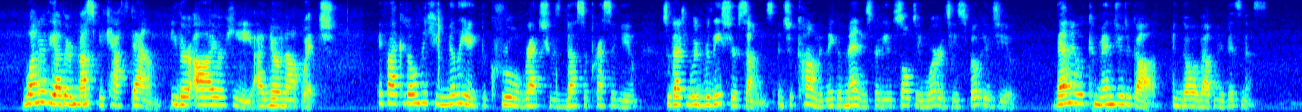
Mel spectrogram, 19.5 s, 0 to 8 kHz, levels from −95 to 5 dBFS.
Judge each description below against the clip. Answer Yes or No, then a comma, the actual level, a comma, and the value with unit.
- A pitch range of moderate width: Yes, average, 3.7 semitones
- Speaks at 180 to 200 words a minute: Yes, average, 195 wpm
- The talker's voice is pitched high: Yes, high, 195 Hz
